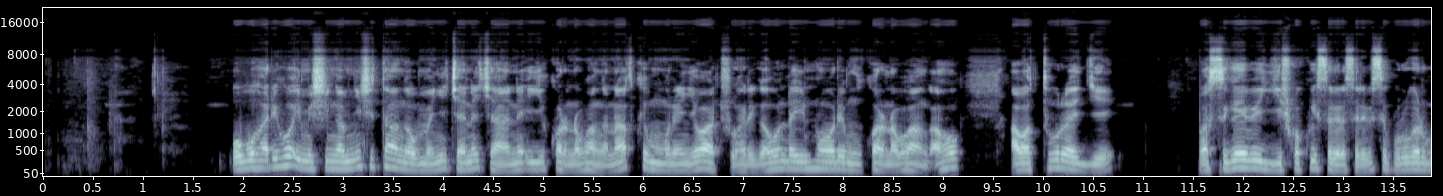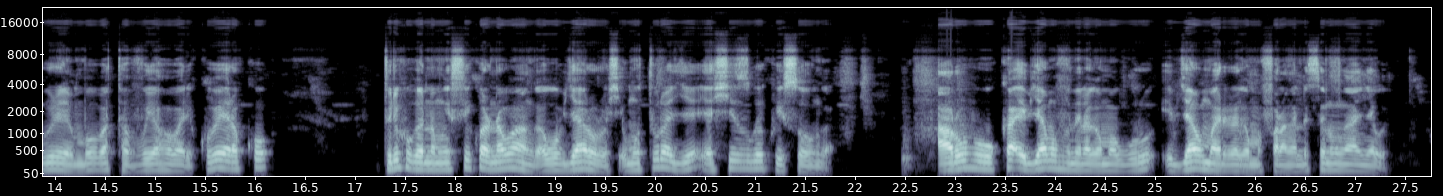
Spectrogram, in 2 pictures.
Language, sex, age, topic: Kinyarwanda, male, 25-35, education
